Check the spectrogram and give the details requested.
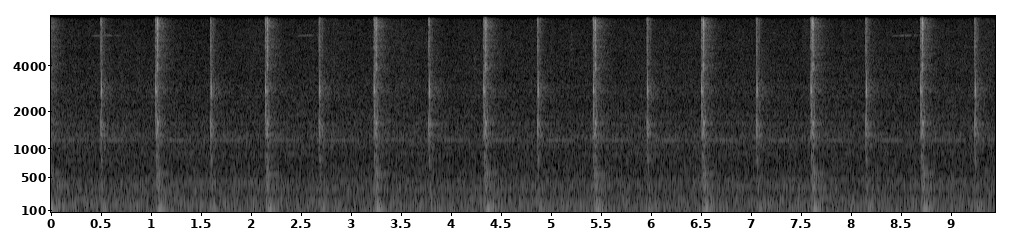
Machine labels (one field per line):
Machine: valve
